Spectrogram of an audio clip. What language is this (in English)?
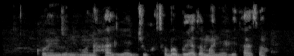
Swahili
